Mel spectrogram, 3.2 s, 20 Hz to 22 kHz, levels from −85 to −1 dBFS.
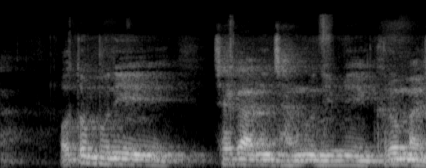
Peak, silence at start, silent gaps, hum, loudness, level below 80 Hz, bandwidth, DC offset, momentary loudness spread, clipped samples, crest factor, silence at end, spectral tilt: -14 dBFS; 0 s; none; none; -29 LUFS; -68 dBFS; 15.5 kHz; under 0.1%; 11 LU; under 0.1%; 14 dB; 0 s; -5.5 dB/octave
